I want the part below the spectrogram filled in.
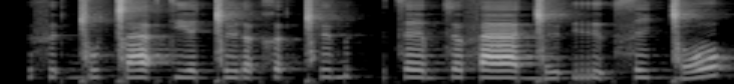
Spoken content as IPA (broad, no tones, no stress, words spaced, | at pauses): fyʔɡ͡ǀuɡ͡ǀæːʔ tʲeːǀy ɾøʔxøʔǀʰyb | t͡seːbt͡søfæː ɡ͡ǀyːʔrʲuʔ si ɡ͡ǀo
